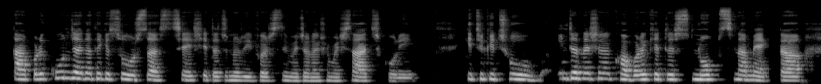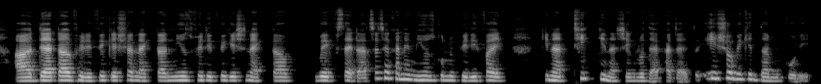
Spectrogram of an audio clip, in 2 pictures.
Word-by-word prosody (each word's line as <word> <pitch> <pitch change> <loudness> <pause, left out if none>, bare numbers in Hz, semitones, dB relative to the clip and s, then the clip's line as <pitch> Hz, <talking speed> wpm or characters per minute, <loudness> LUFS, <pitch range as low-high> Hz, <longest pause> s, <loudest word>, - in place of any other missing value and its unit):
তারপরে 240 0 +4
কোন 295 +1 0
জায়গা 265 -1 +4
থেকে 250 -1 +1
সোর্স 215 -3 +2
আসছে, 195 +1 -4 0.2
সেটার 195 -3 -3
জন্য 190 0 -1
রিভার্স 175 0 -2
ইমেজ 175 -1 -3
অনেক 170 0 -2
সময় 170 -1 -4
সার্চ 175 -2 +3
করি। 155 -1 -5 0.6
কিছু, 240 0 -2
কিছু 245 +1 -1 0.3
বা 195 - -16 0.2
ইন্টারন্যাশনাল 265 -1 +2
খবরের 225 0 +4
ক্ষেত্রে 230 -1 +2
Snopes 225 -1 +2
নামে 210 -1 +2
একটা 185 +1 +1 0.5
আ - - +7 0.2
ডাটা 185 +1 +9
ভেরিফিকেশন 185 +2 0
একটা 170 +1 -3
নিউজ 190 0 +2
ভেরিফিকেশন 185 0 -2
একটা 165 +2 -7 0.4
ওয়েবসাইট 185 0 0
আছে, 275 - -5
যেখানে 255 -4 +1
নিউজগুলো 195 -1 -1
ভেরিফাই 180 +1 +1 0.4
কিনা, 200 -4 +3 0.2
ঠিক 275 0 -2
কিনা 190 -8 0
সেগুলো 170 0 -4
দেখা - - -5
যায়। - - -7
তো - - -11 0.2
এসবই 275 -2 +1
কিন্তু 210 -7 -3
আমি 160 -1 -7
করি। 140 - -7
195 Hz, 170 wpm, -24 LUFS, 180-235 Hz, 0.6 s, ডাটা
